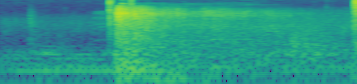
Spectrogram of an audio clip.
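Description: In a video game, a sudden loud explosion booms after a quiet moment, a heavy broadband blast that rumbles and decays over a second, then a second sharp crack follows at the end.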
